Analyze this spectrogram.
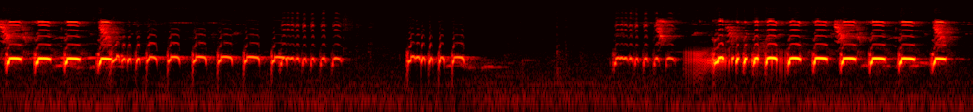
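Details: Perkutut, the local zebra dove, delivering long rapid trains of crisp repeated coo notes, about four per second, broken by a short pause before a loud final series.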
